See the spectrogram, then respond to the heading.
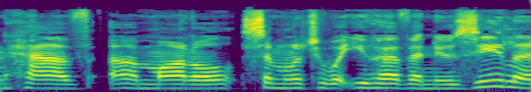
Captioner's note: speaking French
